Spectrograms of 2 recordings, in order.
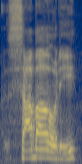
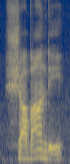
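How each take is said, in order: First: The name is said as its English spelling reads. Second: The name is said unlike its English spelling. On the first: The speaker calls it wrong. "like it's printed in English" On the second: The speaker calls it right. "I finally pronounced it right this time"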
